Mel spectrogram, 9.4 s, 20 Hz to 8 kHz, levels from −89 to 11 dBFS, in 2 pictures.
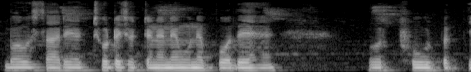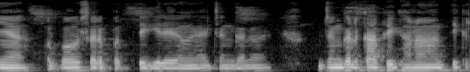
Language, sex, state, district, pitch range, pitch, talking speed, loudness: Hindi, male, Jharkhand, Sahebganj, 105-110 Hz, 110 Hz, 165 wpm, -19 LUFS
